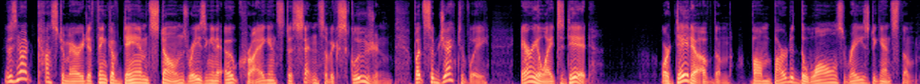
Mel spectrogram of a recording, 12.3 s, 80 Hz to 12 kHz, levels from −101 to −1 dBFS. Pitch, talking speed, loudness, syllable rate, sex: 120 Hz, 145 wpm, -19 LUFS, 5.3 syllables/s, male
